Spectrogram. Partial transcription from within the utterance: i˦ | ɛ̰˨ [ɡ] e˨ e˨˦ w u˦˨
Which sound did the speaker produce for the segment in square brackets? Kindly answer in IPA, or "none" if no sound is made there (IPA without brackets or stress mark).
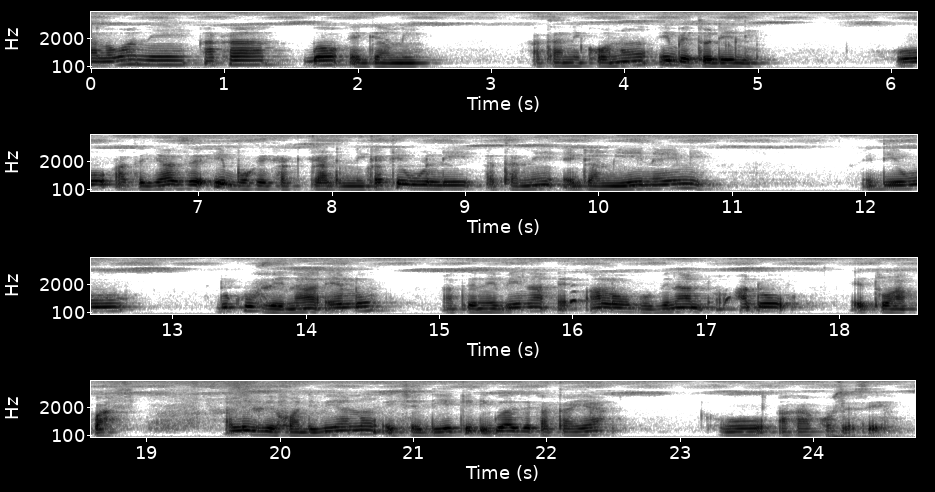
d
